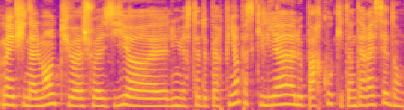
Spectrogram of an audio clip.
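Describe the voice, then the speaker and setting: Hardly pausing, a woman with a fairly high pitch talks at a moderate pace in a monotone, flat intonation. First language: Russian (speaking French). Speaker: YouTuber, interviewer. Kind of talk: interview. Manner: hesitant, many fillers.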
